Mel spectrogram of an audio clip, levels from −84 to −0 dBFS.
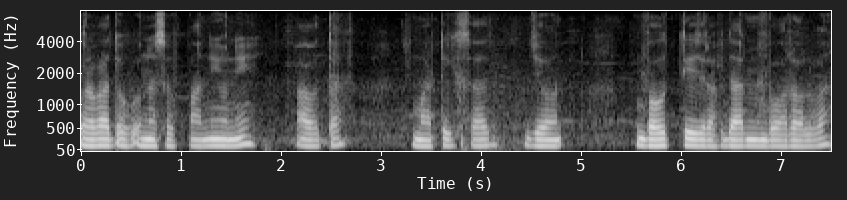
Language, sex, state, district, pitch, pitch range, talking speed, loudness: Bhojpuri, male, Bihar, Muzaffarpur, 130 Hz, 125-140 Hz, 130 wpm, -19 LUFS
